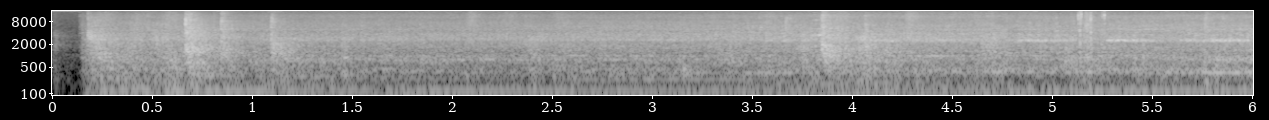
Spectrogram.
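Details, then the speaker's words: Garage door opener run after earlier spraying lubricant on wheels, track, joints and spring; steady rumble of door travel with a thin high squeal near the end of closing, still squeaking while going down. "The last time I was out here, I could hear it, and it was real screechy. I'm going to turn it down. Maybe it was just when it was going down."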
